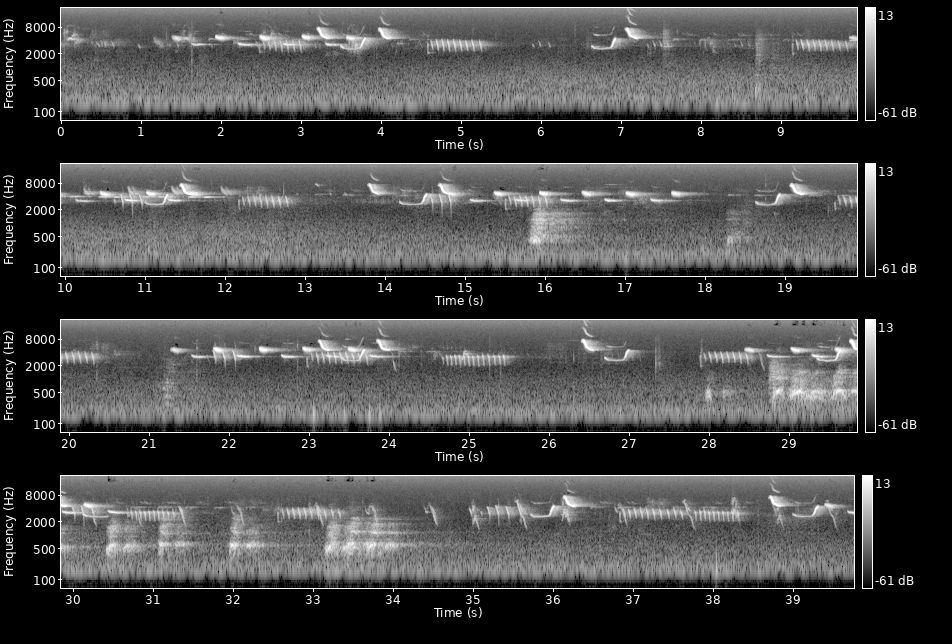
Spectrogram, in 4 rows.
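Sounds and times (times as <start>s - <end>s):
great tit calls: 0.0s - 27.2s, 27.8s - 39.7s.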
